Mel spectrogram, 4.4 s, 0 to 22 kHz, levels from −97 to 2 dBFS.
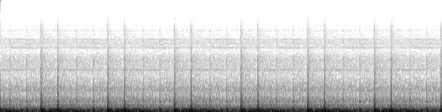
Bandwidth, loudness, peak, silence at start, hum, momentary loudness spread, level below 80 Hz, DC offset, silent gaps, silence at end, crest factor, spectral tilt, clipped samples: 1.1 kHz; -17 LUFS; 0 dBFS; 0 s; none; 5 LU; -12 dBFS; 0.7%; none; 0 s; 12 dB; -12.5 dB/octave; 0.1%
